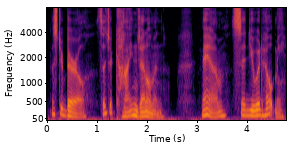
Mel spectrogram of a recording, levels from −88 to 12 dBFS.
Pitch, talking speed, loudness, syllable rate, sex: 120 Hz, 125 wpm, -20 LUFS, 4.1 syllables/s, male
